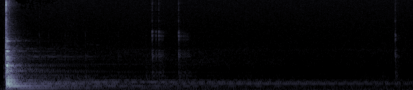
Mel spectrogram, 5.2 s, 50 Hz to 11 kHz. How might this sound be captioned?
A -2oct muted creaky mechanics
Recorded in living room using a AKG C1000s mkIII
The piano hasn't been tuned in years and several of the mechanics are faulty.
Some artefacts may appear.
piano, Upright-piano, muted-strings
